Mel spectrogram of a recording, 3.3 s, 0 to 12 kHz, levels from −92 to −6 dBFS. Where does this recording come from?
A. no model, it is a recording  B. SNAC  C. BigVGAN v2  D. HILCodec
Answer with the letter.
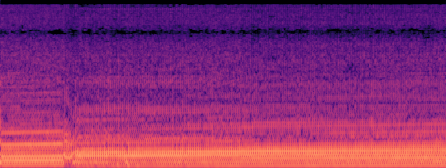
A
